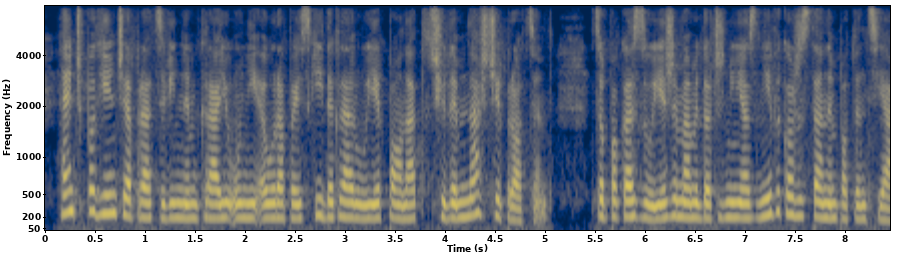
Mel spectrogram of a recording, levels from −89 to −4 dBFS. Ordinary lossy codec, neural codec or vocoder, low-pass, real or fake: none; codec, 16 kHz, 4.8 kbps, FACodec; none; fake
